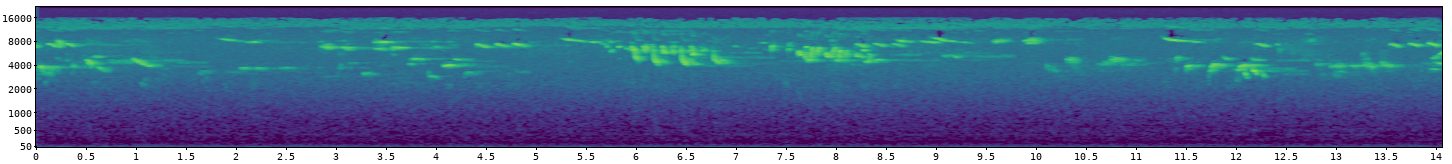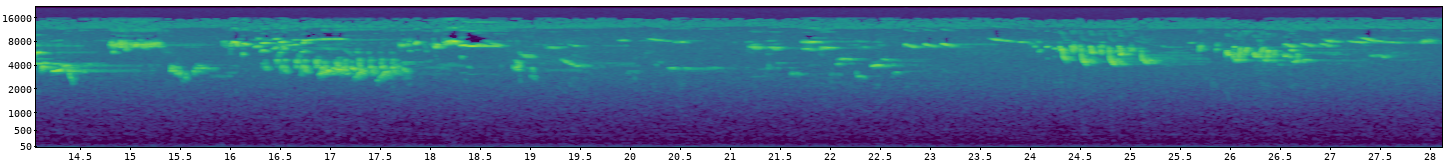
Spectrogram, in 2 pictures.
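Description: Birds chirping and trilling, many short high calls overlapping continuously.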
